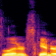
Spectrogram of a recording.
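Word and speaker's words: Lynyrd Skynyrd: 1980s Us Indianapolis REO and ex condition and Leonard skinnard is with hyro M Ponte for $50 pronounced Leonard skinnard pronounced Leonard skinnard and that's a final call on that one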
